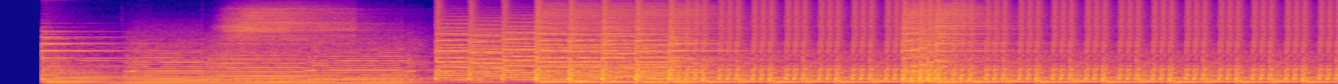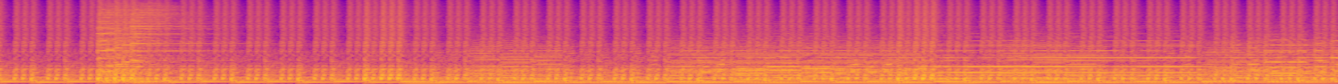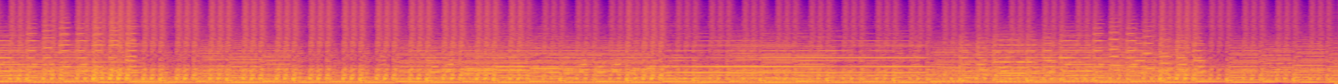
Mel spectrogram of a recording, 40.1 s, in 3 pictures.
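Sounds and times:
quest battle music: 0.4s - 40.1s.

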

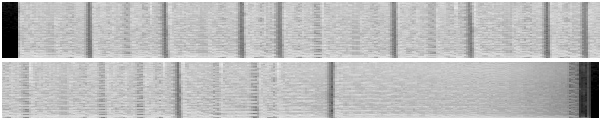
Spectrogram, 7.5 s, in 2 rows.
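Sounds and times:
Commodore 64 SID stereo chiptune music: 0.1s - 7.4s.

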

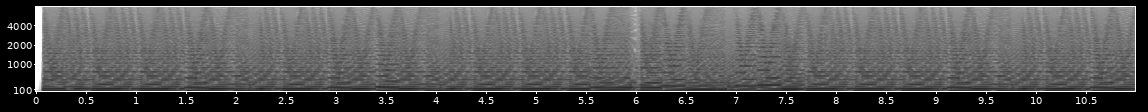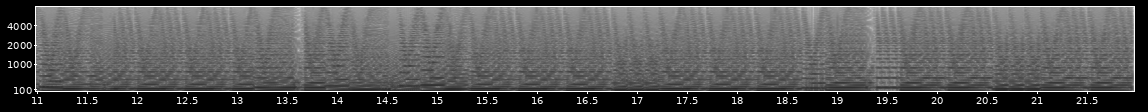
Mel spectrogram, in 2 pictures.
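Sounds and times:
SID chip stereo music: 0.1s - 21.9s.

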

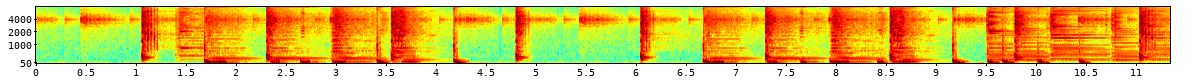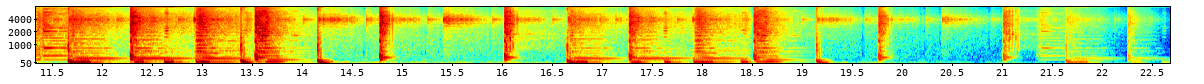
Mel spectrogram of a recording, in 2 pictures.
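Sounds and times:
background music: 1.4s - 4.2s, 6.7s - 14.2s, 16.7s - 19.1s, 21.6s - 22.5s.

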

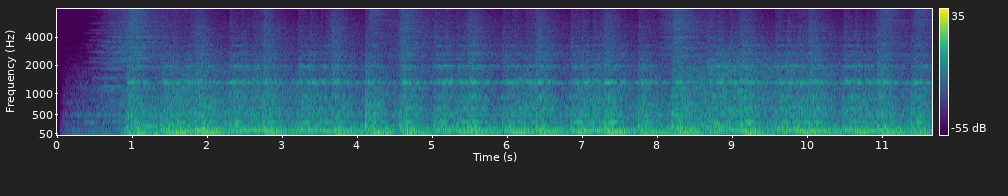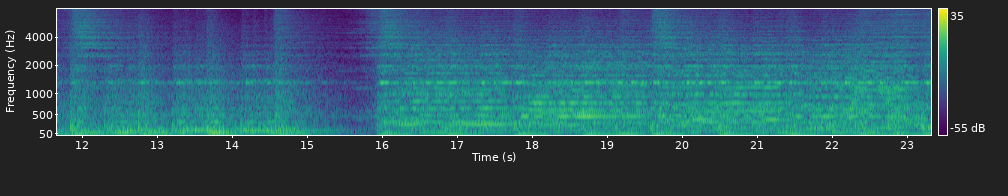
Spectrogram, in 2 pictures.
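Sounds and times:
battle music: 0.4s - 23.3s.

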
